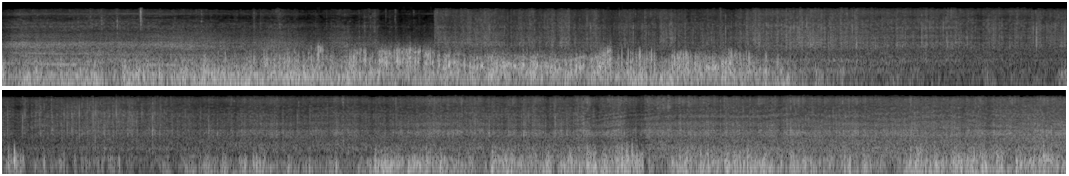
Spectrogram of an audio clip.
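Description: Wind rushes and buffets against a microphone outdoors.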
